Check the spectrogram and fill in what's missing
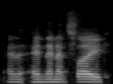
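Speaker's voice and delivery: usual speaking voice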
